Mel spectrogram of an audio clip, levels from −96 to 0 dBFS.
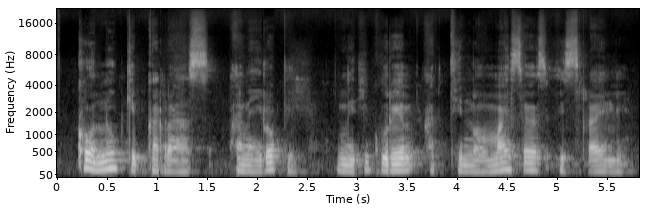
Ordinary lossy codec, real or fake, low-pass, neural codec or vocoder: none; fake; none; codec, 44.1 kHz, 3.4 kbps, Pupu-Codec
